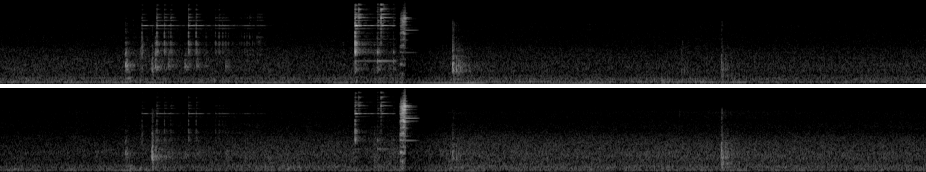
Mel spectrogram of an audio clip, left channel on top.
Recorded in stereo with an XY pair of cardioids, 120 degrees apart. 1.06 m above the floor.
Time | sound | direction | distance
1.2 | a doorbell | 55° left | ?
4.0 | cutlery clinking | 65° right | ?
